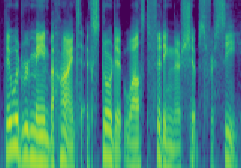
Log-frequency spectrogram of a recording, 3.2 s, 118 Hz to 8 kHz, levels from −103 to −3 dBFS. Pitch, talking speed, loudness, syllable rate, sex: 125 Hz, 240 wpm, -20 LUFS, 5.6 syllables/s, male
